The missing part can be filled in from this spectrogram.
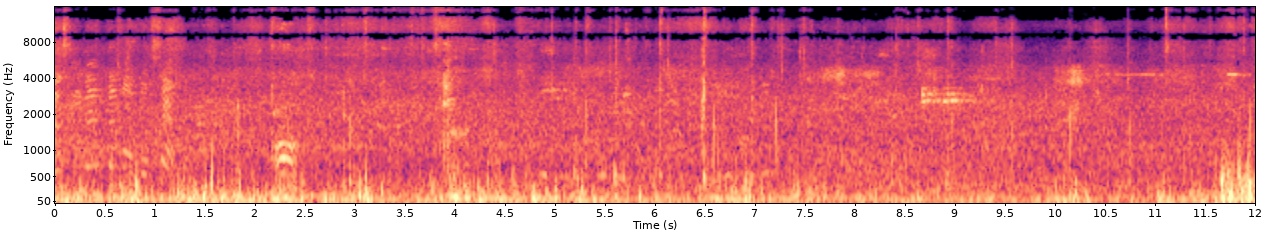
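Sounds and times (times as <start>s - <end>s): footsteps on stone paving: 0.0s - 12.0s.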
